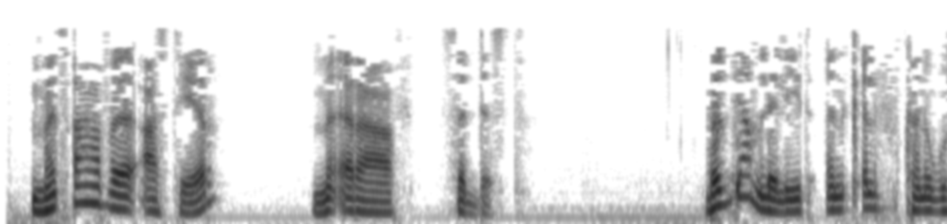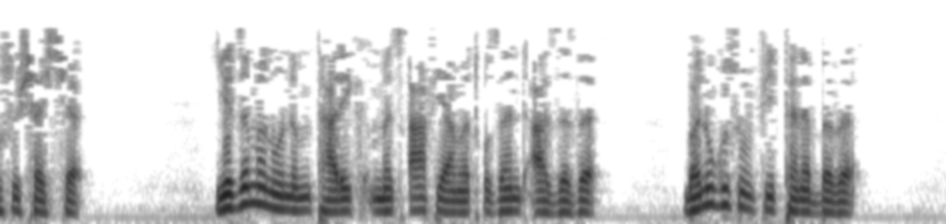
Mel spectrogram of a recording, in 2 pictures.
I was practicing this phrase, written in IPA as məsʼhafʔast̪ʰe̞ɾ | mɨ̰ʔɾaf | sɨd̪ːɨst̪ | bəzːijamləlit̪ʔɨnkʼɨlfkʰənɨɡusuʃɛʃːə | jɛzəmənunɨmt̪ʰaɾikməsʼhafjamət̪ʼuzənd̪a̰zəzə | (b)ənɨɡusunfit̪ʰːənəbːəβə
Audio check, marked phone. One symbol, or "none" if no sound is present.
b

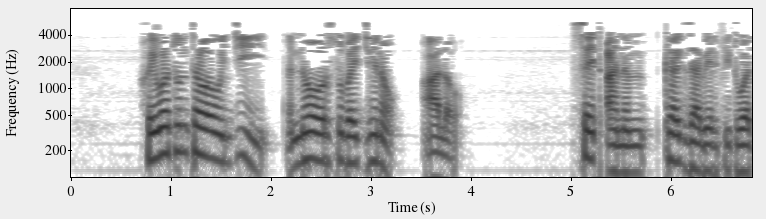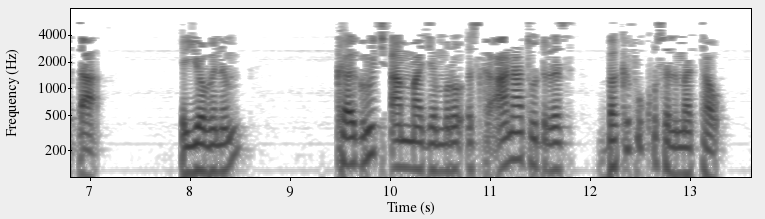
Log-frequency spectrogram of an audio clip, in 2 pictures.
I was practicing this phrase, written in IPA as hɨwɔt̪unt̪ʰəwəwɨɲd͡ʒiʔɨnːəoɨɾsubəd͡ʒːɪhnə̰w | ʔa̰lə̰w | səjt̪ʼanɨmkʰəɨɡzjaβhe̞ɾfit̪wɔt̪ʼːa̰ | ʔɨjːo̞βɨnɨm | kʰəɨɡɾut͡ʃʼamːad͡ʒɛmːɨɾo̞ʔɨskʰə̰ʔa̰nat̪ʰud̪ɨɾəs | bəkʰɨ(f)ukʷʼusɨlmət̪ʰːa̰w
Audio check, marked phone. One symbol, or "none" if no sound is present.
f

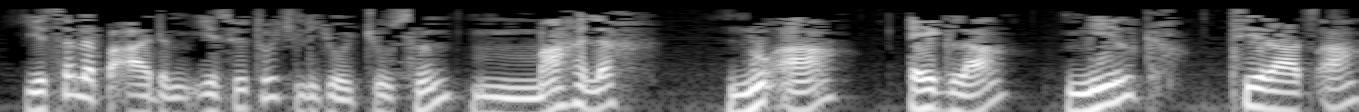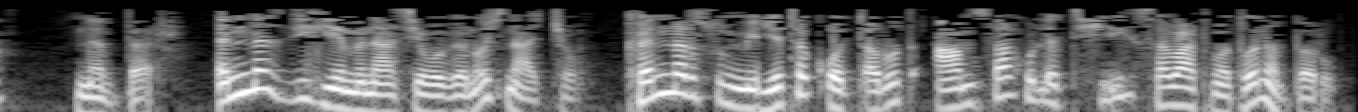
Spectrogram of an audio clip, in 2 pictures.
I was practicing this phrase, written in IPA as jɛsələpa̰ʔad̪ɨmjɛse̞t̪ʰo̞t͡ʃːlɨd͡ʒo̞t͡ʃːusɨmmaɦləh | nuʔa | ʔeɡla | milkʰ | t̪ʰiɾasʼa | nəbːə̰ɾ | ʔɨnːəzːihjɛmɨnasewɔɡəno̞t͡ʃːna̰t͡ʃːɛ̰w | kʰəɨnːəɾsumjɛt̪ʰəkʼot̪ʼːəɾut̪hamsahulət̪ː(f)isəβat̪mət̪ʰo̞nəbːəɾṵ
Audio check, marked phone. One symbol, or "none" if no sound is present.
ʃ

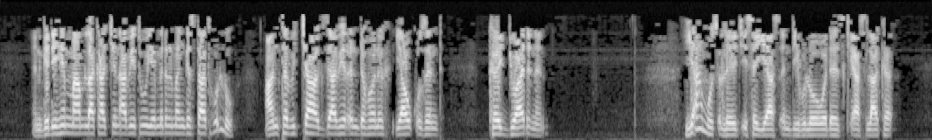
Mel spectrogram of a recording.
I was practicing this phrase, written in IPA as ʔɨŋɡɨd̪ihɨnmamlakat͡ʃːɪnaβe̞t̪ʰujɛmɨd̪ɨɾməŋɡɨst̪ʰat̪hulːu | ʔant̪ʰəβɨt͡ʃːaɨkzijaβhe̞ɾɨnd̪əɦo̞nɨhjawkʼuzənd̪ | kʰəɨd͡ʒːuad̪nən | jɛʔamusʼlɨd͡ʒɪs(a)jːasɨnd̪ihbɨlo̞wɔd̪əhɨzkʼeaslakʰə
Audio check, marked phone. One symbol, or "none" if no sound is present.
ə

